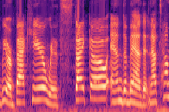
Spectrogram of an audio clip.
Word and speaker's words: Sty-ko: know Theater history and actually changed the pronunciation from scko to styo knowing no one in the hip-hop game is going to say styo so shorten it to styo very very nice choice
